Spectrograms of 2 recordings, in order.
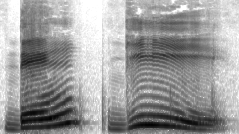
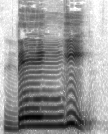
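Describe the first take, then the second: First: डेंगी split into a long den, then geee; very slow, lowered डेंगी in two syllables; syllable-by-syllable pronunciation. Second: Said in the usual way. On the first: Shown as a demonstration. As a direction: stretch each half of डेंगी for the class. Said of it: "इसका pronunciation क्या है?". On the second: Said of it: "ऐसे तो pronounce करते हैं अपन इसको".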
